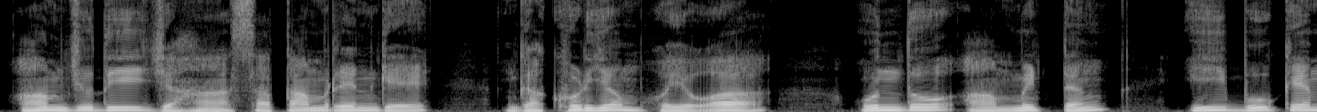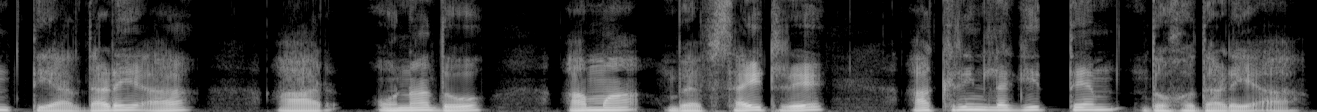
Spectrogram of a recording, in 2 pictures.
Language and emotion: Santali, neutral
